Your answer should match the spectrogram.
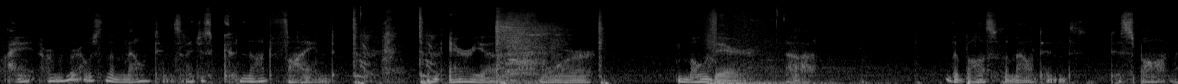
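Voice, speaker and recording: Low, creaky-voiced man streaming softly. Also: takes it slowly, over music. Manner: soft-spoken, often dropping into a whisper. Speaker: live streamer. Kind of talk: soft ASMR gaming stream, casual chat with viewers.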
